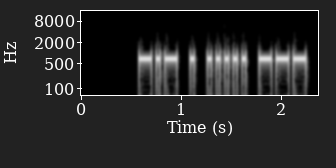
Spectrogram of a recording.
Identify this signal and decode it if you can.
Morse code, heard as a keyed tone, about 28 wpm, 700 Hz. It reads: KE5O
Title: USA Call Signs - 8x Character Spacing - 28wpm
